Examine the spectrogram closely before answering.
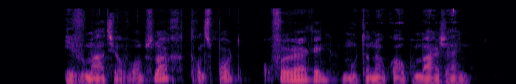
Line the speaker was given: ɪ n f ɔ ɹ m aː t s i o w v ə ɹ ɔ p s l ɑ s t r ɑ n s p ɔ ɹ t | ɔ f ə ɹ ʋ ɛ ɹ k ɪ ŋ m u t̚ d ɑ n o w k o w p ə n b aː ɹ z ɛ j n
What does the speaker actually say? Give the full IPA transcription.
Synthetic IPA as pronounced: ɪ n f ɔ ɹ m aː t s i o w v ə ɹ ɔ p s l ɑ χ t r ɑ n s p ɔ ɹ t | ɔ f ə ɹ ʋ ɛ ɹ k ɪ ŋ m u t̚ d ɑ n o w k o w p ə n b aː ɹ z ɛ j n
